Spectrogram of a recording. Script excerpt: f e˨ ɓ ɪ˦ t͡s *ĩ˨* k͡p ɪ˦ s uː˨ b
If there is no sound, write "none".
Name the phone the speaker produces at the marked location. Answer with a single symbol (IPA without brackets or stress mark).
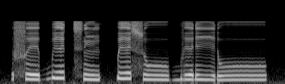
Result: ĩ˨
